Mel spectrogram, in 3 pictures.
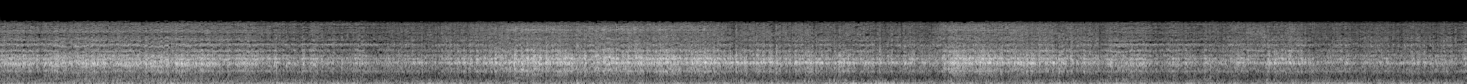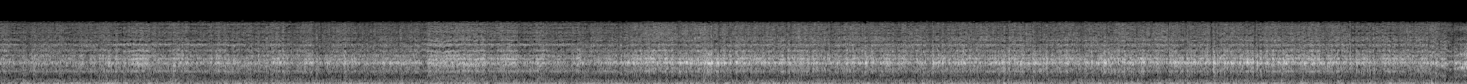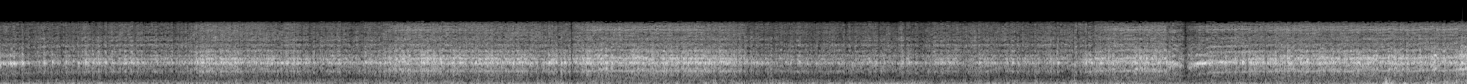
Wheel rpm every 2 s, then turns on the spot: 160, 170, 160, 160, 160, 160, 160, 160, 160, 160, 160, 160, 160, 160, 140, 160, 160, 160, 160, 160, 150, 160.
none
